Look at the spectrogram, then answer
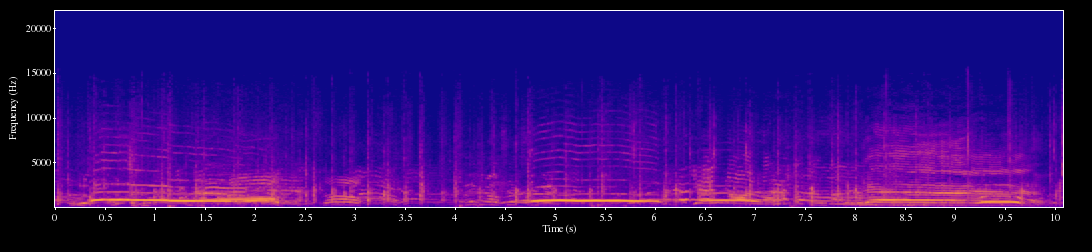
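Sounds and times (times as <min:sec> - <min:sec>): knocks and claps: 0:00.0 - 0:10.0.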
